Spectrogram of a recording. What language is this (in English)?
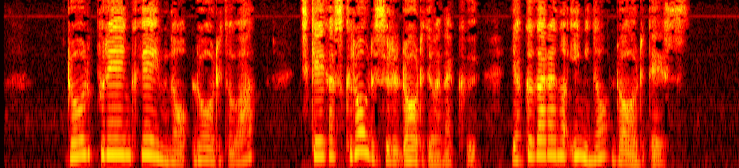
Japanese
